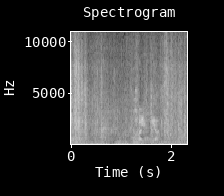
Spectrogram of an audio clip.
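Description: Wind rumbling on the microphone, with a man's short grunt of effort about a second in as he steps into a transparent kayak.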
